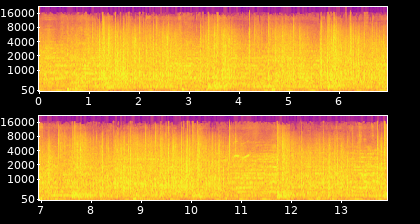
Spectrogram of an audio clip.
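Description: Aerial fireworks bursting: a dense, continuous crackling with frequent sharp pops, with music playing underneath.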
